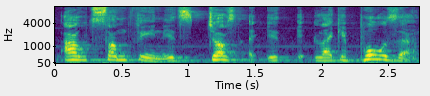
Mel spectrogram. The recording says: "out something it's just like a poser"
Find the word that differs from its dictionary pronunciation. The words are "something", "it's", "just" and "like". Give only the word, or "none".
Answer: none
